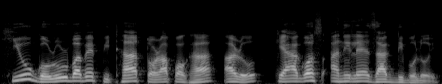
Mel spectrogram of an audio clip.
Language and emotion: Assamese, neutral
